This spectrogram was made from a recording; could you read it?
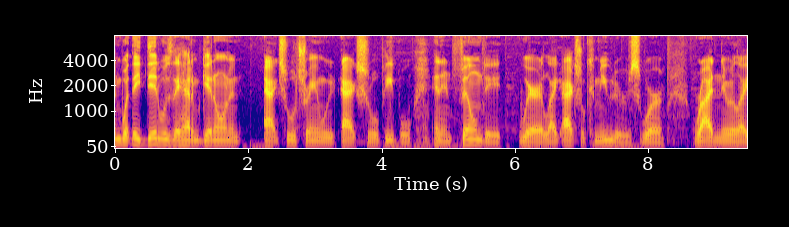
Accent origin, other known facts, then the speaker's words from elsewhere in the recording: New Jersey, United States; I grew up in Jersey.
